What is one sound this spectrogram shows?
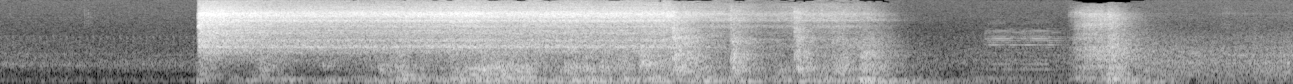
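Train doors slide shut with a thud.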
